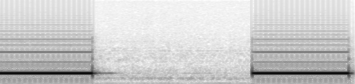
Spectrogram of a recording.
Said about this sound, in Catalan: Per això trucarem ara mateix al telèfon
